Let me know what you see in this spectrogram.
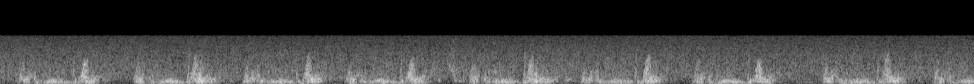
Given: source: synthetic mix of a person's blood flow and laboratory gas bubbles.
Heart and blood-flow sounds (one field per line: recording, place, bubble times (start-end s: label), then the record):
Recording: Doppler ultrasound of blood flow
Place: precordium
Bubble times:
4.29-4.44 s: bubbles
4.47-5.00 s: bubbles
From the record:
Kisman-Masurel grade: 211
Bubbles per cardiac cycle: several, 3 to 8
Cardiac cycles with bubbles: 1 to 10%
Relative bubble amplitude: barely perceptible (0.100 to 0.250)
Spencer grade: 1 (occasional bubble signal discernible with the cardiac motion signal, with majority of cardiac periods free of bubbles)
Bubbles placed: only in the low amplitude regions of the cardiac cycle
